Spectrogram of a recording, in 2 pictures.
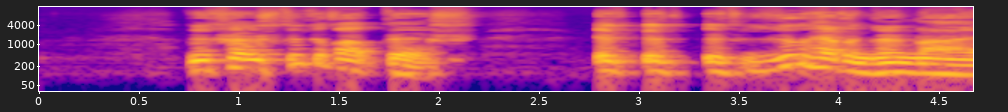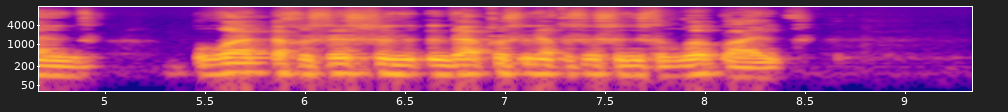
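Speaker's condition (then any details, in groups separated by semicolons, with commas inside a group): Möbius syndrome; incomplete lip closure, certain letters hard to pronounce, not understood by everybody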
